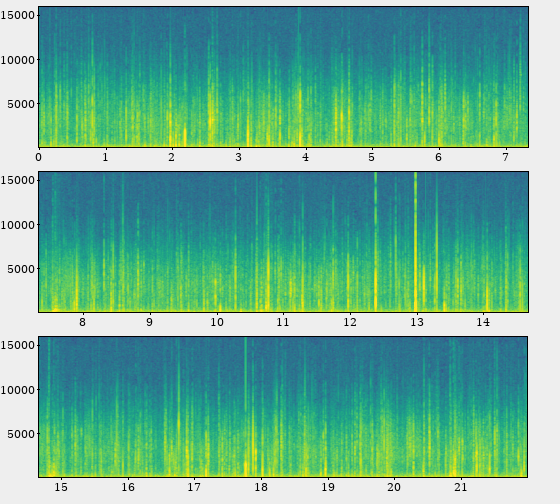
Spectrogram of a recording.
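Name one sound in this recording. Small pieces click softly into place.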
